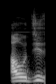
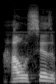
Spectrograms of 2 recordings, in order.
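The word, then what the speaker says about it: houses: यो हाउस छ नि हाउसको प्लरल चाहिँ हाउजज हुन्छ है। हाउजज भन्नु होला। कतिले हाउसेज भन्दिन्छन्। अब त्यस्तो हाउसेज जस्तो त्यस्तो नभन्नुहोला। यसलाई हाउज नै पढ्नुहोला है।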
